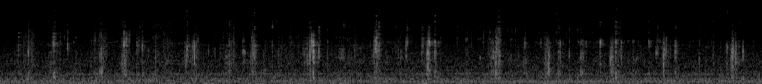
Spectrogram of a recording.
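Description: Close-miked chewing of a mouthful of sotteok-sotteok (skewered sausage and rice cake in a sweet coating): irregular small mouth and food clicks, a few each second, with a louder one about three seconds in.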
